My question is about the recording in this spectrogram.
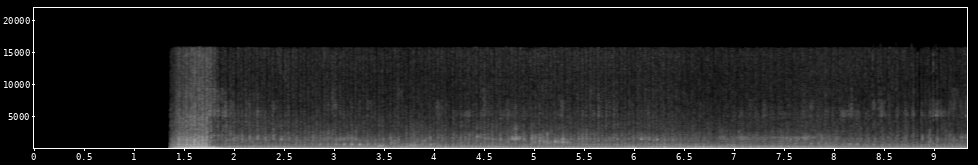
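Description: Silent for about the first second, then a brief loud thump, followed by a motorboat's engine running steadily with water rushing along the hull.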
